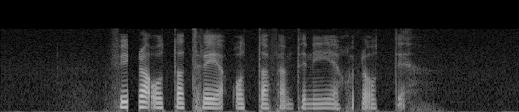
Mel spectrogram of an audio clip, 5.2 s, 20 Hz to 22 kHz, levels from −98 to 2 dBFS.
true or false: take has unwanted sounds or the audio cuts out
true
